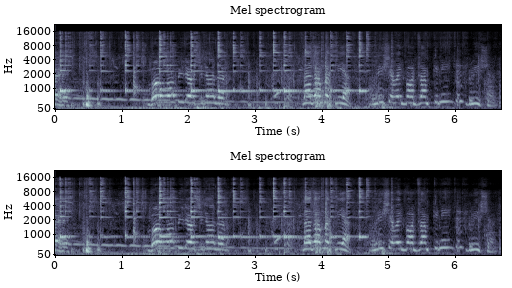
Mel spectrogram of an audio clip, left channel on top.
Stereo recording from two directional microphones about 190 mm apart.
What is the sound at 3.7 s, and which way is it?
Cowbell, 65° right (ahead or behind).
